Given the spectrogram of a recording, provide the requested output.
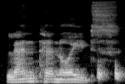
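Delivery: "lanthanod's" stretched out slowly, syllable by syllable; slow repeat. Shown as a demonstration. Teacher repeating the term for students, slow and drawn out. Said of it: "इसको क्या बोलते हैं?".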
